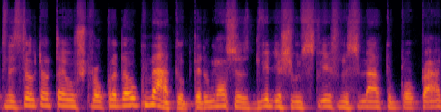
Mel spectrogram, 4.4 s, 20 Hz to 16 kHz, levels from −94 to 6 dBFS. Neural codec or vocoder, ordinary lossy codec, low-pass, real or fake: codec, 32 kHz, 1.9 kbps, SNAC; Opus, 16 kbps; 14.4 kHz; fake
